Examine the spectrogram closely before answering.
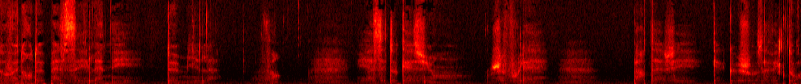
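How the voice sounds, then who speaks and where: Whispering in a calm, gentle tone at a very slow pace, the voice leaves long, frequent pauses and swings widely in loudness over noticeable background noise. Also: woman. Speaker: ASMR creator. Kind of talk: ASMR positive affirmations for sleep. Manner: soft, calm, gentle.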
